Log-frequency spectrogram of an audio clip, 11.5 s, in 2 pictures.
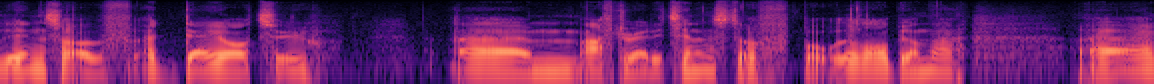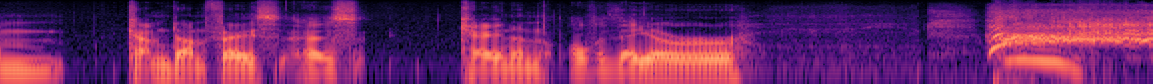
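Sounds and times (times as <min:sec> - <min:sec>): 
speech: 0:00.0 - 0:01.7, 0:02.3 - 0:09.6, 0:10.4 - 0:11.5
man screaming: 0:10.7 - 0:11.5.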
